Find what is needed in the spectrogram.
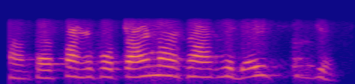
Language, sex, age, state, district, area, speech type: Sindhi, female, 45-60, Gujarat, Junagadh, urban, conversation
